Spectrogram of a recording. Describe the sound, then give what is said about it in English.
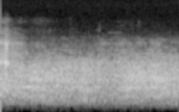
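A steady, loud roar of jet engines from an aircraft taking off, a broad rushing noise that holds constant throughout with no voices over it. “Look at that private jet taking off.”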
